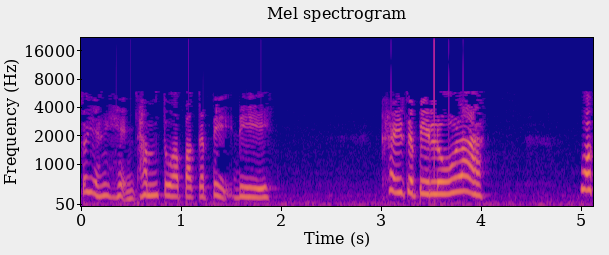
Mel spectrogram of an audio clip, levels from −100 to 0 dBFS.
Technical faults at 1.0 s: MP3 compression; word clock ticks

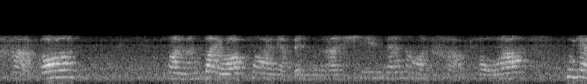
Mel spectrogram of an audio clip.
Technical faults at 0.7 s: GSM full-rate codec

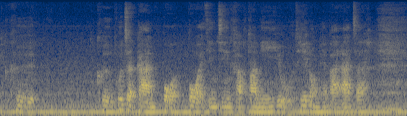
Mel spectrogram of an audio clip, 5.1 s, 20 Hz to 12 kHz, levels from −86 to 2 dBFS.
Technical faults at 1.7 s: none

